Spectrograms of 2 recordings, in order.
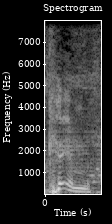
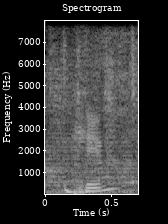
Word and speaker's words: Kim: It is here in the states and western cultures you would hit it Kim a hard K but in Korea it's more of a in between pronunciation a K and a G. Kim he got we got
